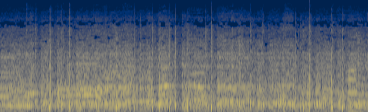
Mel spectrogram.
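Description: Aerial fireworks display: shells bursting in a rapid, irregular string of bangs and crackles, several a second, over music.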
